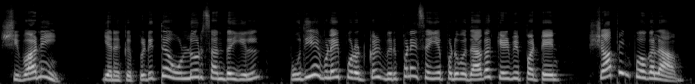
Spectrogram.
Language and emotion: Tamil, happy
